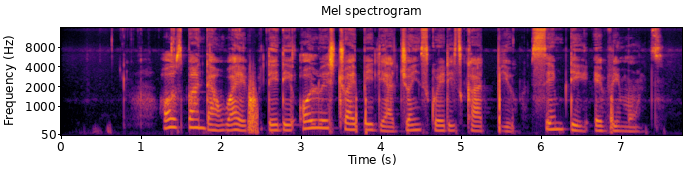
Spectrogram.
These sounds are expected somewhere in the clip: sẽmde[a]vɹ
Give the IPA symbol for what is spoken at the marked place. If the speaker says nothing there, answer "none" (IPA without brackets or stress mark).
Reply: ɛ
